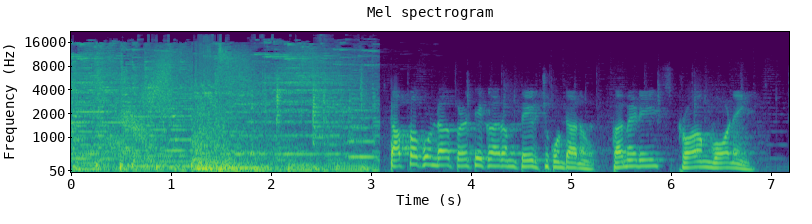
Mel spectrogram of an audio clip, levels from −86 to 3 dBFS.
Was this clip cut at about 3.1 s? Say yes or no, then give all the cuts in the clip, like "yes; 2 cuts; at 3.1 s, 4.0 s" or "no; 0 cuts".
no; 0 cuts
